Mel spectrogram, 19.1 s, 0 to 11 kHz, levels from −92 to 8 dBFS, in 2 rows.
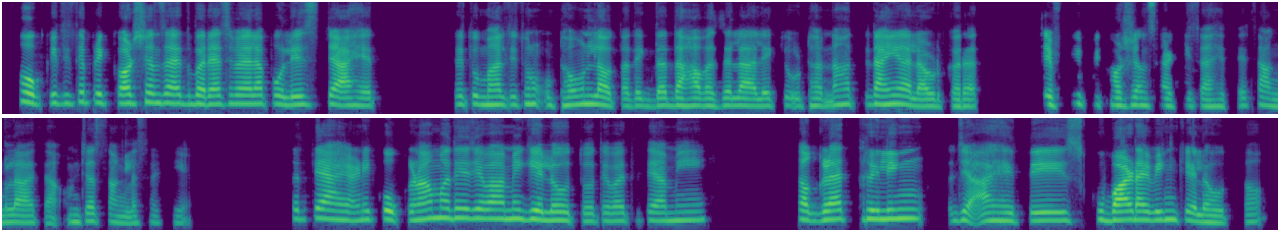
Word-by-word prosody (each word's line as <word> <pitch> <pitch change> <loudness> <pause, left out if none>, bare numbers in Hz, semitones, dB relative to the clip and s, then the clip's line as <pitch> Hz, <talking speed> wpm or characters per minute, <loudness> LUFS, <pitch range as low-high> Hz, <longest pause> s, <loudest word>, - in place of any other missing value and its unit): हो, 245 - +7
की 225 +3 -5
तिथे 220 +3 -5
प्रिकॉशन्स 235 0 +2
आहेत. 225 -1 +4
बऱ्याच 210 0 +3
वेळेला 215 0 +3
पोलिस 200 -2 -1
जे 210 - +2
आहेत 180 -1 +2 0.6
ते 205 - -5
तुम्हाला 195 -2 0
तिथून 205 +3 -5
उठवून 190 +4 -2
लावतात. 175 -4 0
एकदा 170 +1 -3
10:00 175 0 +2
वाजायला 175 +1 -1
आले 170 0 -2
की 180 +3 -14
उठवण 170 +1 -6
हां, 205 +2 -2
ते 200 0 -19
नाही 210 0 +4
अलाउड 160 -6 +1
करत. 160 0 -3 0.5
सेफ्टी 205 +4 -2
प्रिकॉशन्ससाठीच 180 -4 -6
आहे 160 0 -4
ते 175 - -14
चांगलं 170 -3 -4
आता 155 -2 -5
आमच्याच 170 +2 -5
चांगल्यासाठी 150 -1 -10
आहे. - - -17 0.8
तर 235 - -6
ते 255 - +3
आहे 225 -3 +3
आणि 205 +2 -1
कोकणामध्ये 235 +4 +2
जेव्हा 240 -1 +3
आम्ही 235 0 +2
गेलो 215 -2 +4
होतो, 185 -2 -4
तेव्हा 190 0 -3
तिथे 190 +2 -7
आम्ही 200 +2 -2 0.7
सगळ्यात 220 +2 +5
थ्रिलिंग 235 +2 +3 0.3
जे 210 - 0
आहे 195 0 0
ते 200 +1 +2
स्कुबा 210 +2 +6
डायव्हिंग 215 0 +3
केलं 180 -5 0
होतं. 160 +2 -6
195 Hz, 175 wpm, -21 LUFS, 175-215 Hz, 0.8 s, हो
